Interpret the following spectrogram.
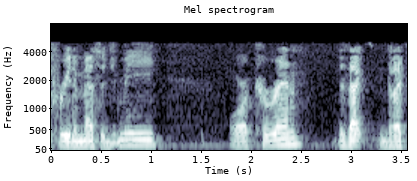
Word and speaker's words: Karin: And if you want more information about Hammer Nutrition products, feel free to message me or Karin.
